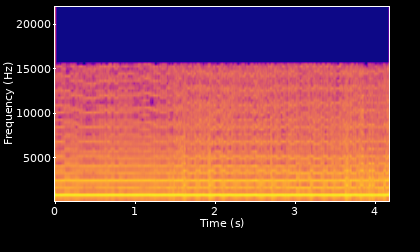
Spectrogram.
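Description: A man's voice holding one long, steady sung note of a naat into a microphone, with a slight waver, before the melody moves on again.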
